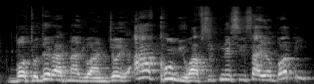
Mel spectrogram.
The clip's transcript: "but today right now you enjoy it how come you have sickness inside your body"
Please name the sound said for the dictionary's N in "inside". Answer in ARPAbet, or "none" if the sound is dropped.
none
